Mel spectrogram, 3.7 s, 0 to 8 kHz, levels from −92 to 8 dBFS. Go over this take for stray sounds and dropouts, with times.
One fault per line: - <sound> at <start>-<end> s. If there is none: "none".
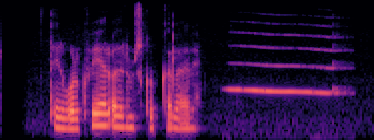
- squeak at 2.2-3.6 s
